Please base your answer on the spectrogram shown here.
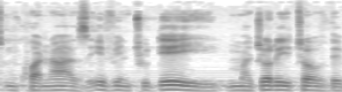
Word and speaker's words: Mkhwanazi: them to pronounce muanaz, they will put an a after m. They will say muanazi and there's no a muanas.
